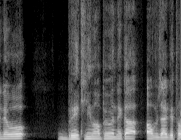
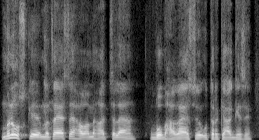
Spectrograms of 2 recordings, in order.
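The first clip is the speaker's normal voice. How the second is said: ordinary talk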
